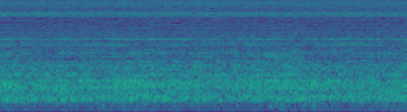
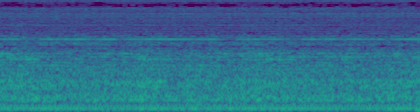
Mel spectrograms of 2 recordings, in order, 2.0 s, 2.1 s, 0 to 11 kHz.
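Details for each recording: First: MTH #57 Propane Turbine (Proto 2.0, 2001) model locomotive with two smoke units: steady high hissing whir with a thin constant tone; the working rear smoke unit's fan motor is the noisy part, later replaced. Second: MTH #57 Propane Turbine model locomotive (Proto 2.0, 2001) after replacing the noisy rear smoke motor and restoring the front smoke unit: smooth, even hum with a faint tone, no rattle or grind; normal smoke unit operation.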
